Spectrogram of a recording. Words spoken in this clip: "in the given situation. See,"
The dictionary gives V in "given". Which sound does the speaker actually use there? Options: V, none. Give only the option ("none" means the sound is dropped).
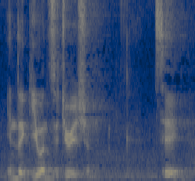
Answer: none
